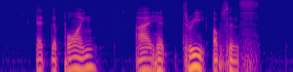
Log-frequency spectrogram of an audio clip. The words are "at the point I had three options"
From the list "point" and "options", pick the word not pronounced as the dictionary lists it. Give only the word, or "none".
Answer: options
